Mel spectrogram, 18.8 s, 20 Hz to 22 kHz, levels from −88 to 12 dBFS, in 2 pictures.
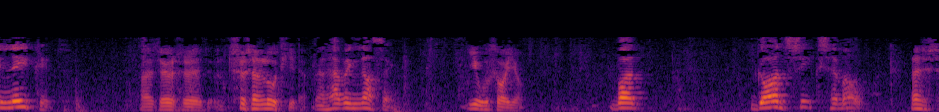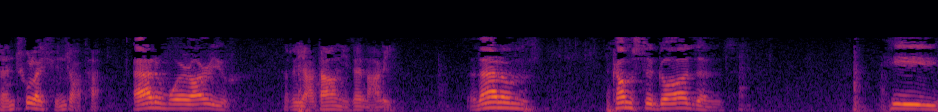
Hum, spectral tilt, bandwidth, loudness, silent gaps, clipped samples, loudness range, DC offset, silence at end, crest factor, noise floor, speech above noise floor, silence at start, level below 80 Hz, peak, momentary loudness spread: none; -9.5 dB/octave; 5.8 kHz; -31 LUFS; none; under 0.1%; 5 LU; under 0.1%; 0 s; 20 dB; -62 dBFS; 32 dB; 0 s; -62 dBFS; -12 dBFS; 19 LU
